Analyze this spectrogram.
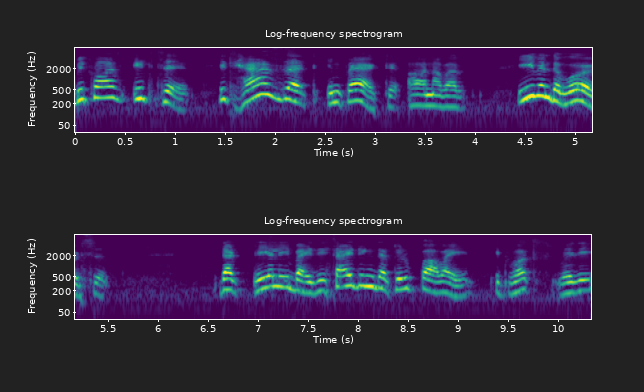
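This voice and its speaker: Speaking very slowly in a Telugu accent, the voice swings very widely in pitch. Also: woman. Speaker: spiritual teacher. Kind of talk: religious discourse.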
